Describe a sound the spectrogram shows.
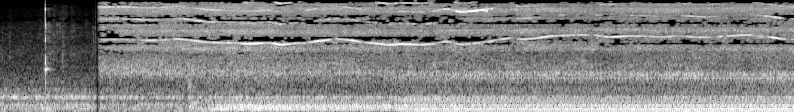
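A dental drill whines at a high pitch.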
